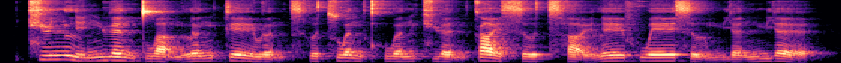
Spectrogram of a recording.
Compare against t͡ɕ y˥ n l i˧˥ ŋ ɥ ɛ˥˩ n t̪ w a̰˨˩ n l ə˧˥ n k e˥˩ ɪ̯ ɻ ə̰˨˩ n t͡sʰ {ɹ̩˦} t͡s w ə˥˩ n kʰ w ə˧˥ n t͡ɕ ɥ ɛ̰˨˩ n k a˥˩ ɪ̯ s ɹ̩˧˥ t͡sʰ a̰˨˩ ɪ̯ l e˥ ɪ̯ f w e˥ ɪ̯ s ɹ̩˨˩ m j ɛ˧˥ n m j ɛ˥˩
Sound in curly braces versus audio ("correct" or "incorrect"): correct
